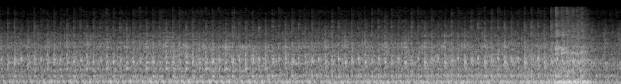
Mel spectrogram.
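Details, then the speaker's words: Swaraj 735 FE diesel tractor idling after overheating and stalling, with a hard rhythmic "tak-tak" knock; the mechanic suspects one or two seized pistons and opens the engine. "ఆ టక్ టక్ టక్ టక్ టక్ టక్ అని అంటాబ్బా of చెయ్ ఇది ఇంజన్ ఓపెన్ చేయలా పిస్టన్ సీజ్ అయింటాది"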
